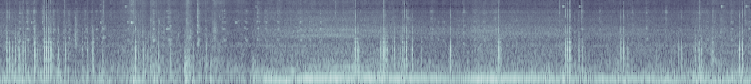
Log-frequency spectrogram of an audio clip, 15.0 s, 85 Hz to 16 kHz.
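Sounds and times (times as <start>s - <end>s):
cabin clicks and rattles: 0.0s - 5.6s, 11.2s - 15.0s
engine and road rumble: 0.0s - 15.0s
low engine drone: 0.0s - 15.0s.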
